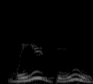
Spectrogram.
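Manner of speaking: hushed whisper. Voicing a character who whispers a remark to Aura: whispering. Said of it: "He whispers to you".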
